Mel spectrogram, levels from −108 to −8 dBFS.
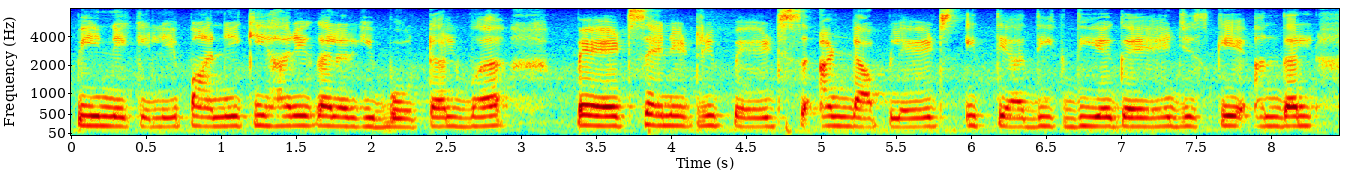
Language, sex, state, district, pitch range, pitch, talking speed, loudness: Hindi, female, Rajasthan, Jaipur, 210-225 Hz, 220 Hz, 155 wpm, -18 LUFS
